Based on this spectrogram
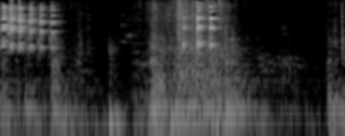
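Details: Black-cheeked lovebirds give a fast run of shrill, squeaky chirps, then a quieter stretch before two or three more sharp, high chirps, over a low background rumble.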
